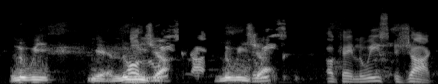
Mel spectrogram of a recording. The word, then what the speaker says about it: Louis Jacques: No, it's Louis Jacques. It's Haitian, actually. So I think a lot of people down in Miami will, will recognize it a bit. All right, so Louis Jacques is the way we say it, right?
